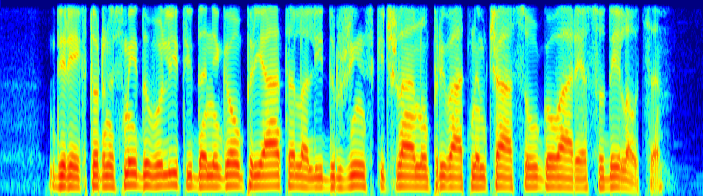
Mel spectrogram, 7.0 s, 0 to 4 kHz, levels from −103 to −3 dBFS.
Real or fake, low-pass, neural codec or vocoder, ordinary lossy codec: real; 3.6 kHz; none; none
